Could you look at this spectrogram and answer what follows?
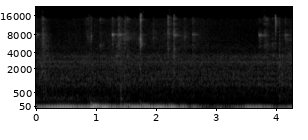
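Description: Computer mouse clicks while working in Photoshop, a handful of sharp, close clicks spread irregularly over a few seconds against a quiet background.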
